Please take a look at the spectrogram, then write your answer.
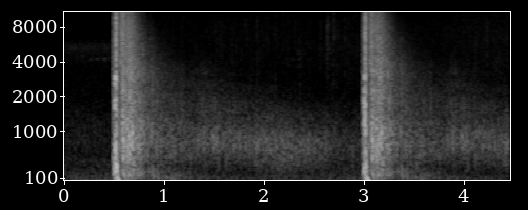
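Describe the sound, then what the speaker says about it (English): Two loud blasts from a custom Ithaca double barrel shotgun, shortened to 24 inches and finished in black Cerakote, each a sharp close report with a long rumbling echo tail, spaced about two and a half seconds apart outdoors. "Next up is my custom Ithaca double barrel"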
